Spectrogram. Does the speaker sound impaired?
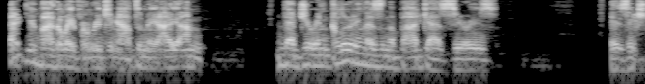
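Yes: laryngectomy; larynx removed 2019, stoma, Shiley trach tube after surgery, secondary voice prosthesis 7 months later at another hospital; speaks with voice prosthesis, no natural voice; electrolarynx hard to use and not understood by others, including on phone.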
